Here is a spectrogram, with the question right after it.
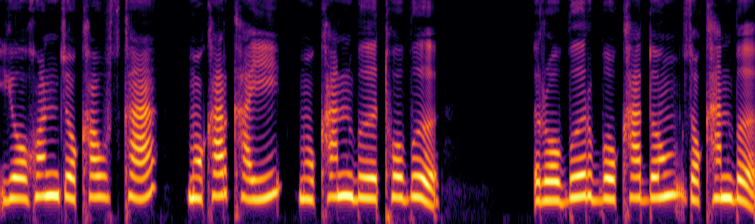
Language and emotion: Bodo, neutral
